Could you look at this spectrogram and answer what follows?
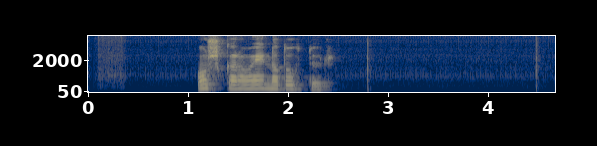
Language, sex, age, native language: Icelandic, female, 10, Icelandic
